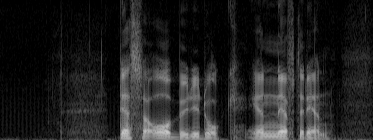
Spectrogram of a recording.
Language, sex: Swedish, male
